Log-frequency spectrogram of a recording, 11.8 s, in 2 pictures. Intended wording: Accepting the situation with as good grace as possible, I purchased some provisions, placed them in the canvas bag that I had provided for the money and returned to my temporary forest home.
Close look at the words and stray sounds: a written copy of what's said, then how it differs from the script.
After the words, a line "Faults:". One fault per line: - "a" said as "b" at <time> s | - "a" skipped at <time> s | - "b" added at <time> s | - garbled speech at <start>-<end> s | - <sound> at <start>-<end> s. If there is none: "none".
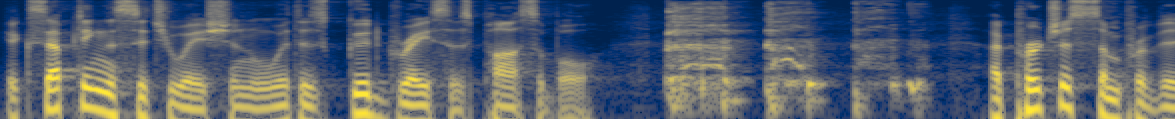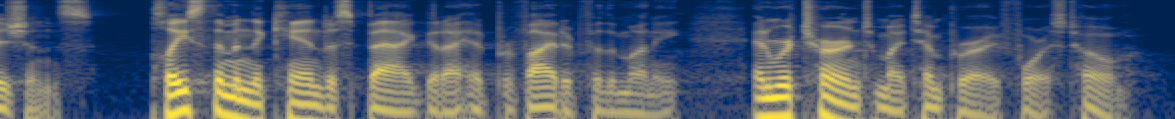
Accepting the situation with as good grace as possible, I purchased some provisions, placed them in the canvas bag that I had provided for the money and returned to my temporary forest home.
Faults:
- cough at 3.3-4.7 s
